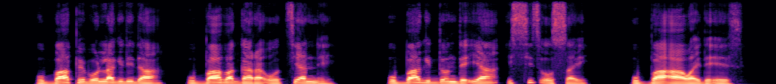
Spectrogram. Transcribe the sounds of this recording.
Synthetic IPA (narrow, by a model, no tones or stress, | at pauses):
ʔʊbːaːpːɛbɔlːɐɡɪd̪ɪd̪a | ʊbːaːbɐɡːaːɾɐʔo̞ːt͡sːɪjaːnːɛ | ʔʊbːaːɡɪd̪ːɔnd̪ɛʔɪjaːɪsːɪt͡sʼo̞ːsːɐj | ʊbːaːaːwɐjd̪ɛʔe̞ːs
